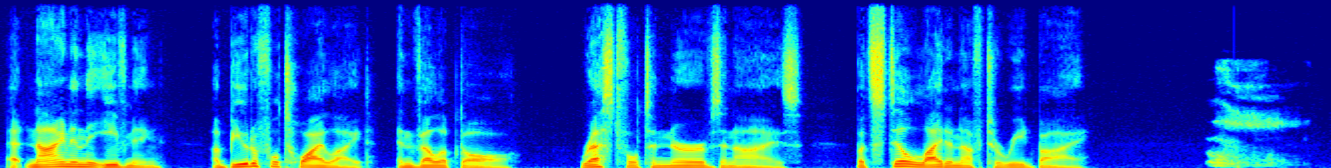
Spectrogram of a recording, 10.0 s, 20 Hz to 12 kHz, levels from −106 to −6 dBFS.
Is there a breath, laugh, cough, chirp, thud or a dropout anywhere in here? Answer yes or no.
yes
